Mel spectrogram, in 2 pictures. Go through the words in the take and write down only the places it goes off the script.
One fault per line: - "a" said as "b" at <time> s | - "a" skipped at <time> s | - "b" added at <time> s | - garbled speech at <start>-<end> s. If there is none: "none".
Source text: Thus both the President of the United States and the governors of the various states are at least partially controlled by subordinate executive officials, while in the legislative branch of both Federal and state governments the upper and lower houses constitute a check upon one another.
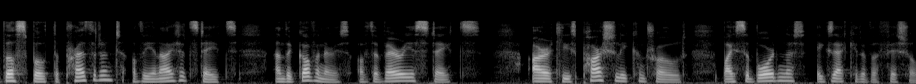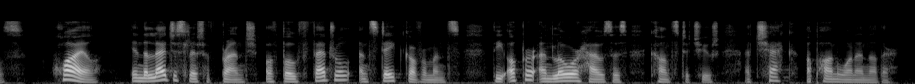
none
